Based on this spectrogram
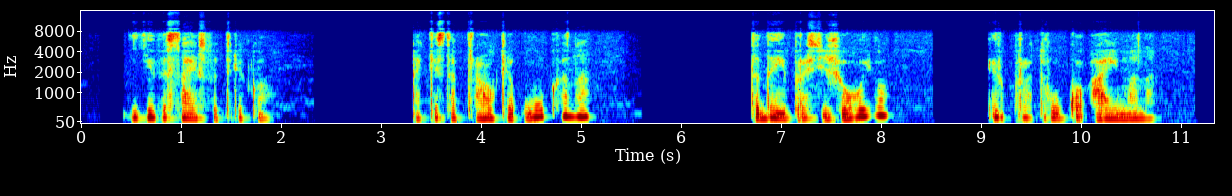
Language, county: Lithuanian, Vilnius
